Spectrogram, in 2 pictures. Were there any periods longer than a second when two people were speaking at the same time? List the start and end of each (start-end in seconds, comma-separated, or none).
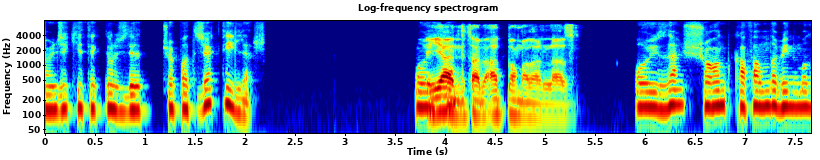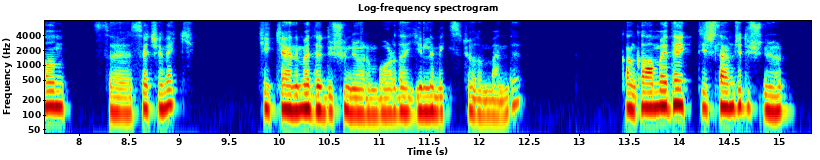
none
